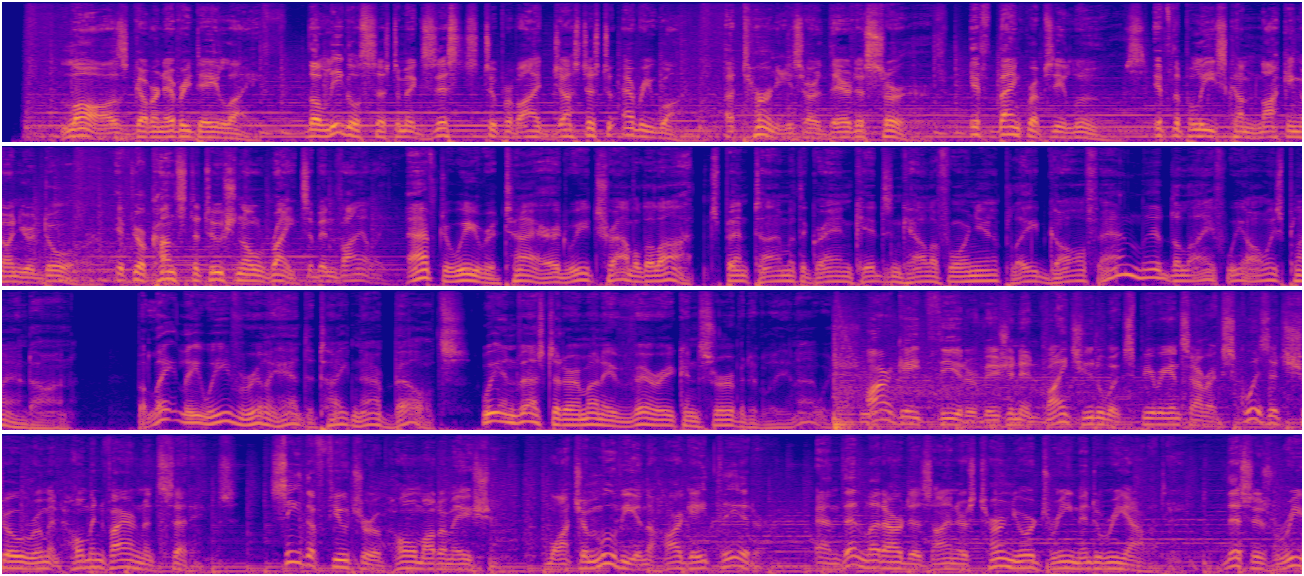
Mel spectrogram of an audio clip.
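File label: Commercial, voice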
